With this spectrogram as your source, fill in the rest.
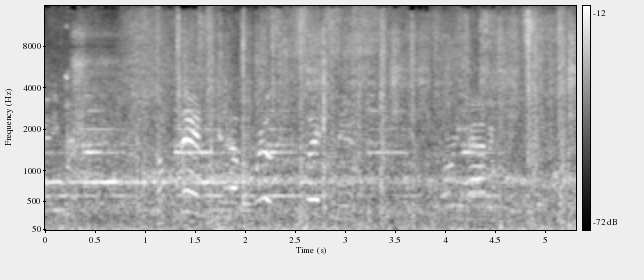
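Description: Wind howls in a snowstorm.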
